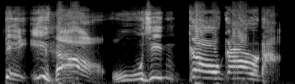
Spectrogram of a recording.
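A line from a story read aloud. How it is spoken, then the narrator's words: Loud shout. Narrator (Chinese): 卖鱼的张二驴子大声的喊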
